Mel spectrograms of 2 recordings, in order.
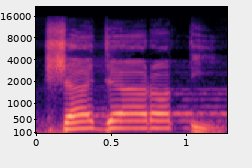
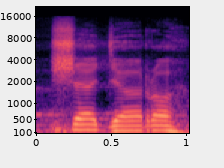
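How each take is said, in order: First: The word ends with a voiced ti sound. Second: The word ends with a soft h sound. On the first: The reciter continues into the next word. "kita wasal atau terus, maka tak marbuto kita bunyikan" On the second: The reciter stops after this word. "jika dibaca wakaf bunyinya ha"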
